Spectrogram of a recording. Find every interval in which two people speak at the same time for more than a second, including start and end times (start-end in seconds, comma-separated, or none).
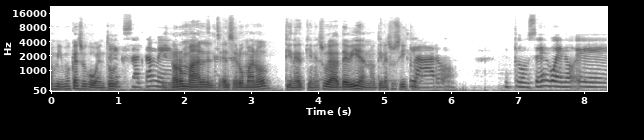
1.6-3.2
